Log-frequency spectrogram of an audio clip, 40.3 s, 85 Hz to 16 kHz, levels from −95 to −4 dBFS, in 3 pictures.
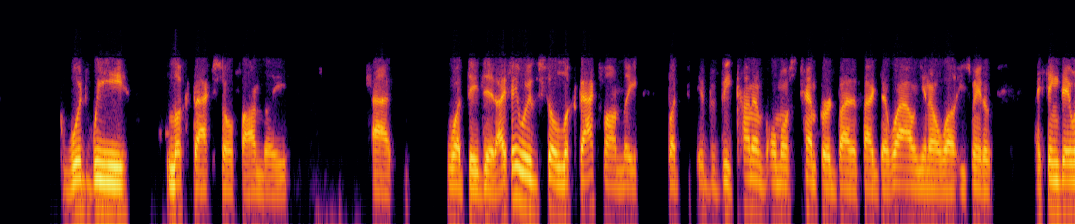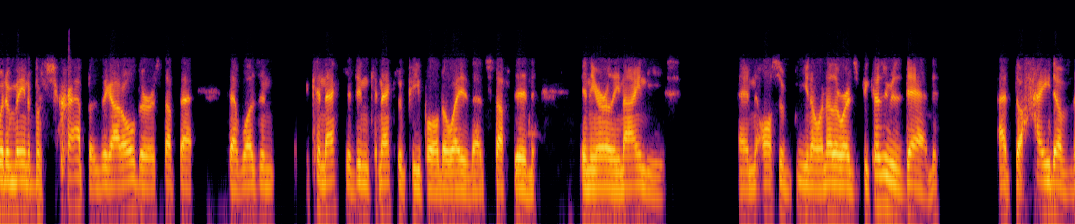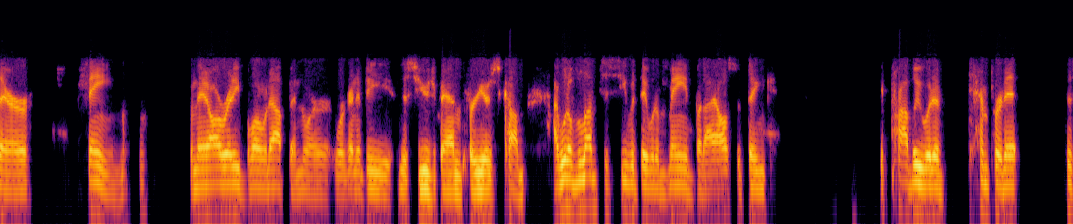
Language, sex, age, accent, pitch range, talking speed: English, male, 30-49, American, 95-110 Hz, 190 wpm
